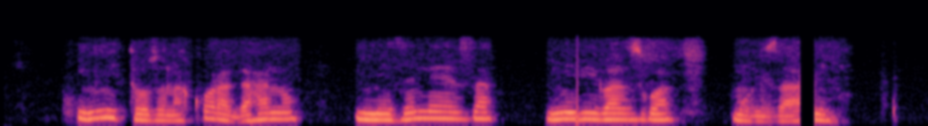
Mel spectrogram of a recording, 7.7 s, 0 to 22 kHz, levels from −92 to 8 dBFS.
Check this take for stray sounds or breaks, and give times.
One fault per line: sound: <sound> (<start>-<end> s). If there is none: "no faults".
sound: dropout (6.7-6.8 s)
